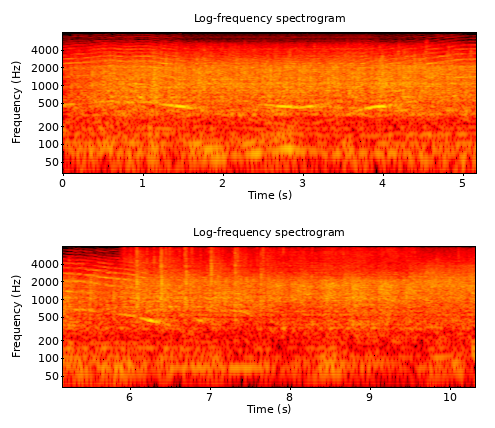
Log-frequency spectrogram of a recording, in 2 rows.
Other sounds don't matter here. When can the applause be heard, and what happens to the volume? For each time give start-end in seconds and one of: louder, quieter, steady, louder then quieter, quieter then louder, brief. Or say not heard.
0.0-10.2 steady.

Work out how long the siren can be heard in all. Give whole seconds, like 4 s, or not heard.
7 s.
